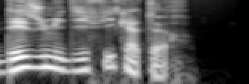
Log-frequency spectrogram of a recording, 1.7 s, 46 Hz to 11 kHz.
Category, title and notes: Speech > Solo speech
Subject : A mid 20s dude saying Dehumidifier in French Date YMD : 2025 06 05 - 16h Location : Albi France Hardware : Tascam FR-AV2, Shure SM57 with A2WS wind-cover. Weather : Sunny day, mostly blue ideal pockets of clouds. 23°c 10km/h wind. Processing : Trimmed and Normalized in Audacity. Probably some fade in/out.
